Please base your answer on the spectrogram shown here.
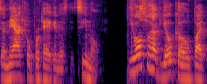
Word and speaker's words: Simon: main protagonists Simone although his name is written Simon but he's pronounced Simone for some reason and Kamina so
